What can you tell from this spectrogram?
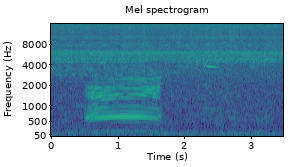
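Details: One sustained, slightly vibrating bleat from a sheep on the field, lasting about a second, then calm open-air background.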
